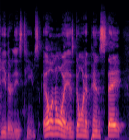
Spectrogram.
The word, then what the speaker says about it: Illinois: I've watched Illinois a few times. The S is silent at the end.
